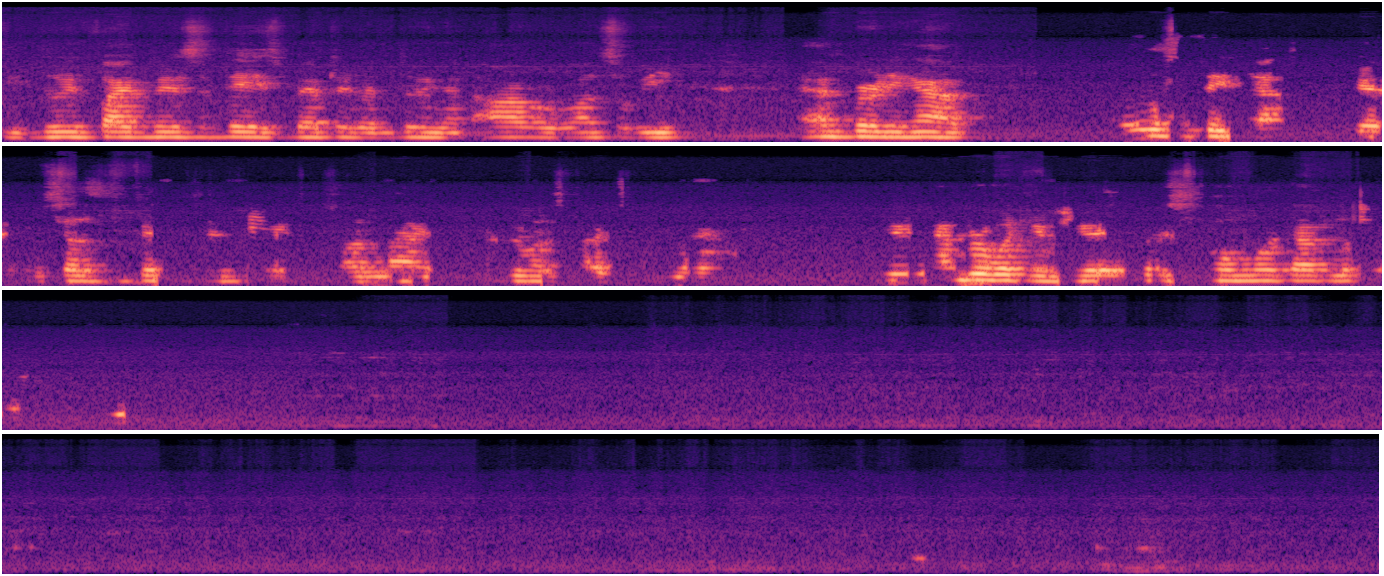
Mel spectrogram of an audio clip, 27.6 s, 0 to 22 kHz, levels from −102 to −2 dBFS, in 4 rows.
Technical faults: speech suppressed in double talk; other side's voice leaking through

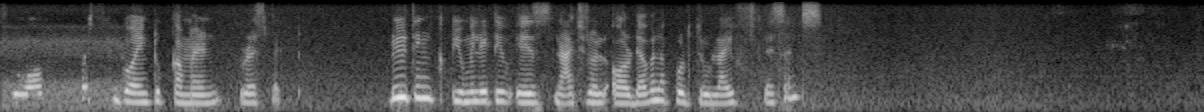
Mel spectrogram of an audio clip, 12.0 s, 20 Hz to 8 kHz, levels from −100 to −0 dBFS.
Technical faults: speech suppressed in double talk; other side's voice leaking through

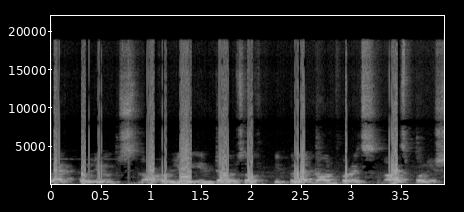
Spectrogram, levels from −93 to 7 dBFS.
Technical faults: integer overflow; automatic gain rising

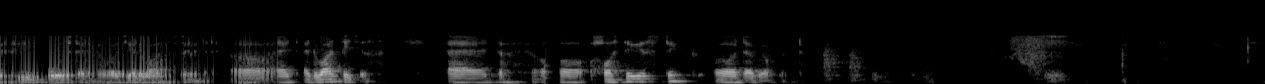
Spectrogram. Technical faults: buffer tearing; repeated stalls (stutter); jitter buffer slow-down; jitter buffer speed-up

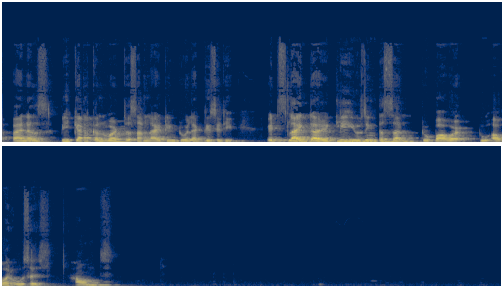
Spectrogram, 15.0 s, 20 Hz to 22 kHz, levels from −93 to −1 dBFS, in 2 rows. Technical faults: burst of packet loss

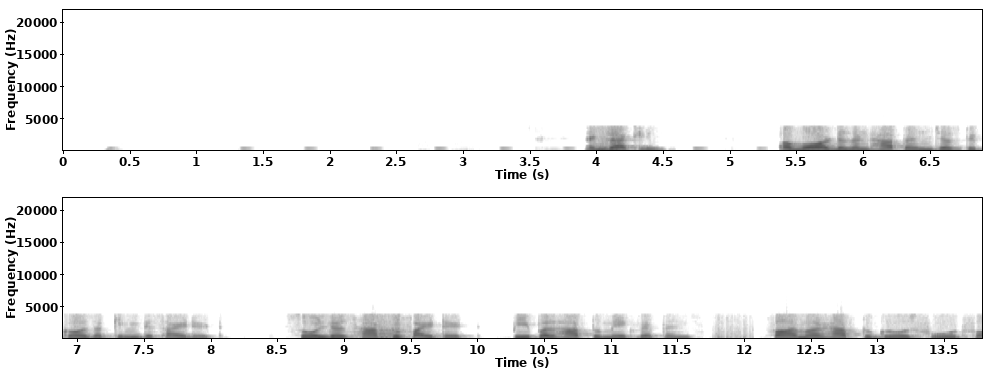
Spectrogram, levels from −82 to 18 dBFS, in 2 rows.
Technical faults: Bluetooth CVSD headset codec; bit errors on a Bluetooth voice link

